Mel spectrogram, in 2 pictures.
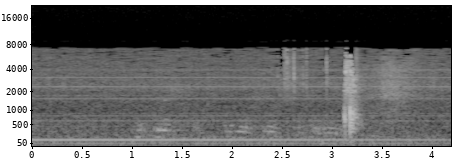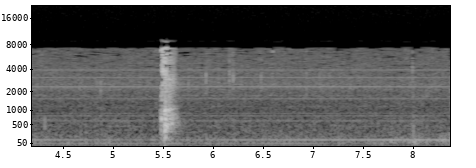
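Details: Two short, sharp expulsive bursts from a cat, coughing as if bringing up a furball, owner unsure; cat cough (possible hairball).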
